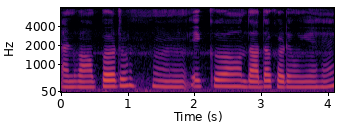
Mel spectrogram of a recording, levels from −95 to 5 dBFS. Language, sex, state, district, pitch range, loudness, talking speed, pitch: Hindi, female, Bihar, Gopalganj, 195-215 Hz, -43 LUFS, 130 wpm, 200 Hz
